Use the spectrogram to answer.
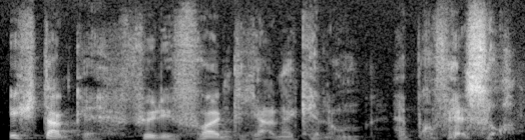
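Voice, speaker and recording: An actor playing a stiff, deferential medical professor in a German radio play, formal in manner. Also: male voice, fairly low pitch, lively intonation, a little fast, vocal fry, pushed and bright, breathy edge, full character voice.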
